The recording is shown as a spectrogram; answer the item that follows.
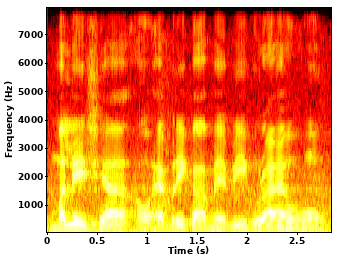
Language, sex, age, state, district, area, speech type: Sindhi, male, 45-60, Maharashtra, Thane, urban, spontaneous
